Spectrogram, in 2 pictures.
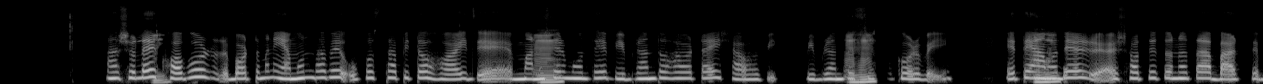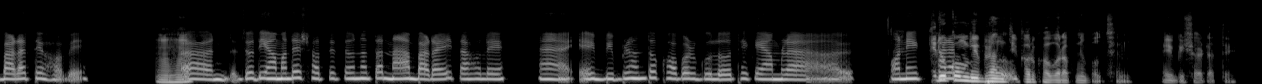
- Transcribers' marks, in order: static
- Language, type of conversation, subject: Bengali, unstructured, খবরের মাধ্যমে সামাজিক সচেতনতা কতটা বাড়ানো সম্ভব?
